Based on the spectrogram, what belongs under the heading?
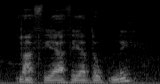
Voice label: nadi nadiat upni, mid morning, Aneityum

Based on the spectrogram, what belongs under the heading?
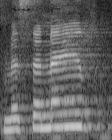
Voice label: "september", Pingelapese

